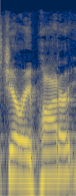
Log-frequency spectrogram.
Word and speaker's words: Jerry Potter: My name is Jerry Potter. Yes, it rhymes with the boy wizard,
